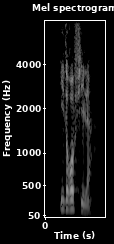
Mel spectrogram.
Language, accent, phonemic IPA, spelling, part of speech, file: French, France, /i.dʁɔ.fil/, hydrophile, adjective / noun, LL-Q150 (fra)-hydrophile.wav
- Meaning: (adjective) 1. absorbant 2. hydrophilic; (noun) hydrophilid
